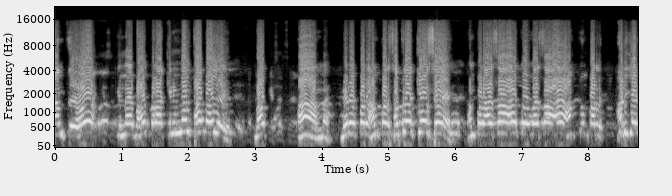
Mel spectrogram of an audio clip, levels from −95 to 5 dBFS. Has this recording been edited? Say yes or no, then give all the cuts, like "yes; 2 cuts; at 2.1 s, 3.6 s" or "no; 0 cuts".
no; 0 cuts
